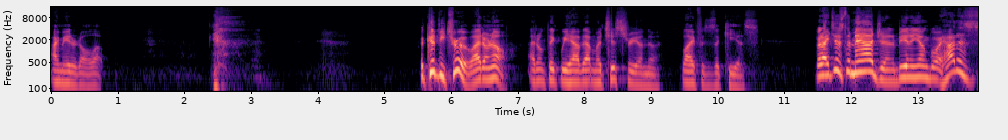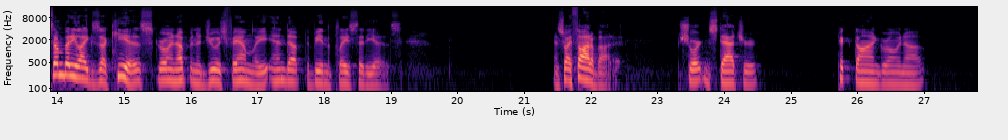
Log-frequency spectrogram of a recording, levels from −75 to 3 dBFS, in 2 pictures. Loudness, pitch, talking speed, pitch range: -19 LUFS, 155 Hz, 145 wpm, 135-180 Hz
